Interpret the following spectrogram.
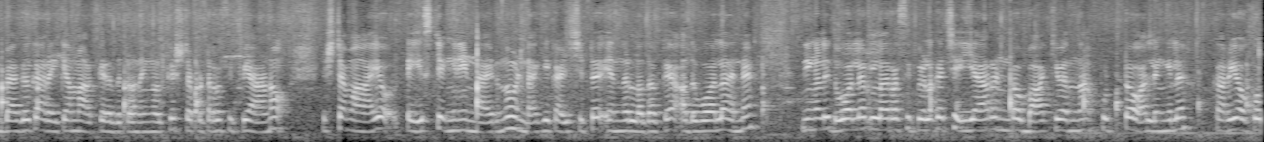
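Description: Wooden spatula stirring and scraping crumbled puttu and egg around a nonstick frying pan while it fries, in repeated strokes with a couple of brief pauses.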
